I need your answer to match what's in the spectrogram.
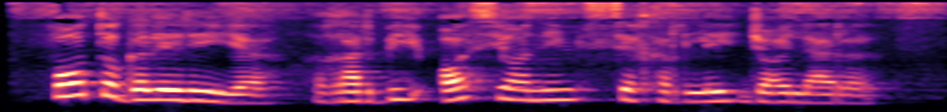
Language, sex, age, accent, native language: Uzbek, female, 19-29, Toshkent shahri, Uzbek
